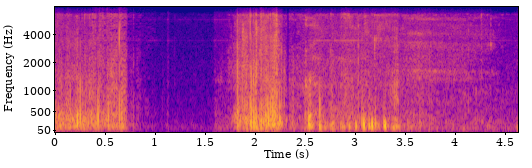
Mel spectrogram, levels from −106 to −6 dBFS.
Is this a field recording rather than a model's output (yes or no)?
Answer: yes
